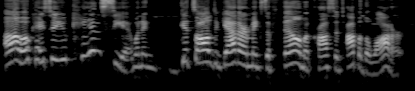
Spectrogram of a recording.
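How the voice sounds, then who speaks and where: A woman with a Southern US accent reads to little children in a high, bright voice. She talks like a teacher with a toddler, sing-song and full of simple questions, and her pitch moves up and down a great deal. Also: lively intonation, a little fast. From American South. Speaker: early childhood teacher and story reader. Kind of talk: reading aloud to young children with commentary. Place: outdoors by a house.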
